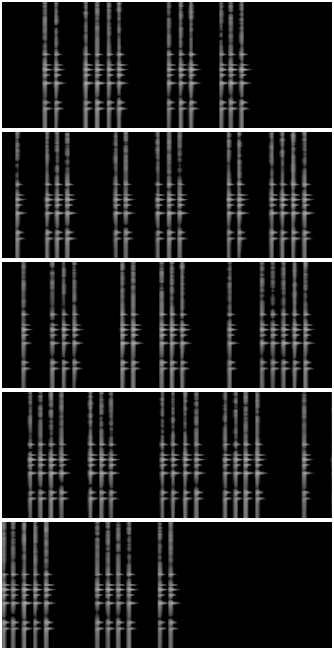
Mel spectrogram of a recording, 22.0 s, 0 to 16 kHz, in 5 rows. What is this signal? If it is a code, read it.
Tap code, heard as taps on a metal pipe, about 7 knocks a second. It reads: IN CHICHESTER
